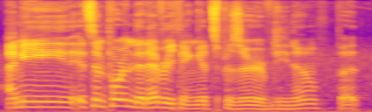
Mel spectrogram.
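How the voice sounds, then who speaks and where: An actor playing a mild, awkward young archivist in a naturalistic audio drama, speaking in a halting, reserved, deferential way. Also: male voice, fairly high pitch, animated, a little hiss or hum. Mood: casual, reserved. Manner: hesitant, soft-spoken, halting.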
